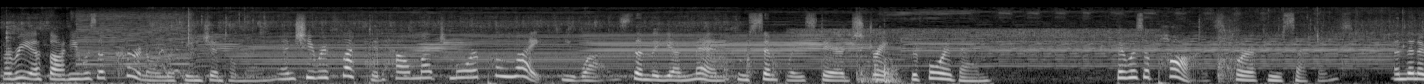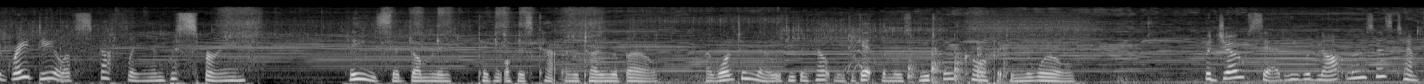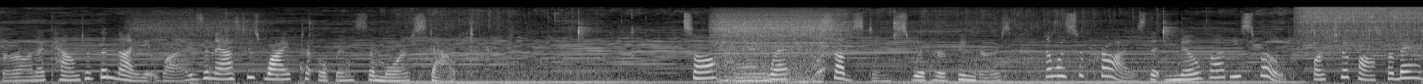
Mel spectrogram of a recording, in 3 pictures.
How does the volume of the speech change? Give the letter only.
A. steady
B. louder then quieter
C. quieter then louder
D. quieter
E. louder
A.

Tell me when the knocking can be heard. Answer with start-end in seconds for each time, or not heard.
6.8-8.0, 23.3-24.4, 31.2-32.2.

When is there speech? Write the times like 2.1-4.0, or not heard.
0.0-9.9, 11.2-16.7, 17.6-25.1, 26.3-33.2, 35.3-42.6.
